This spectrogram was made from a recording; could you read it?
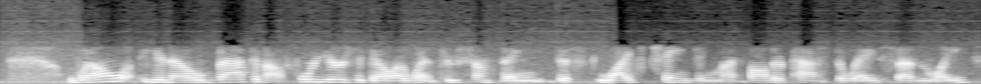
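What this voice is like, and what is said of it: Light southern US accent. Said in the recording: “I expected a heavier accent because you were from Texas, but it's really not bad ... I like the southern accent”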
